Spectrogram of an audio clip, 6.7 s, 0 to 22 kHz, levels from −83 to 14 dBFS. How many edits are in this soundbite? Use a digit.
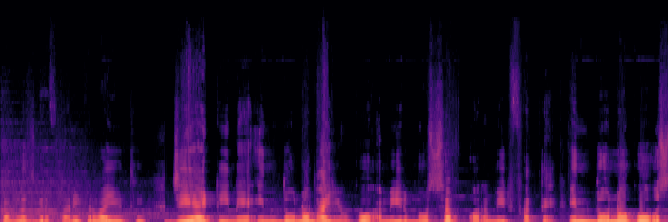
2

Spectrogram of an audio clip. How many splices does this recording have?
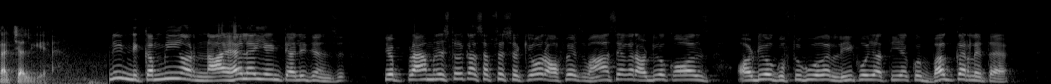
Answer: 1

